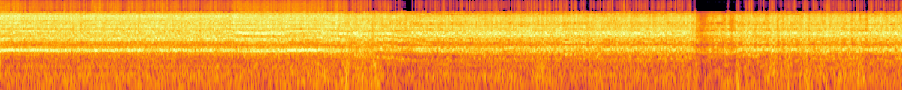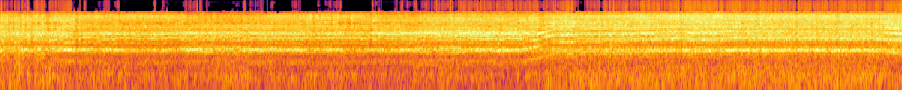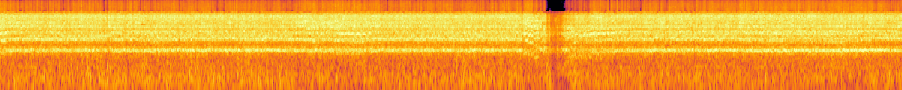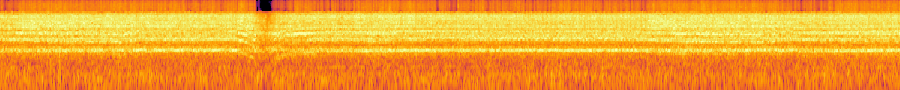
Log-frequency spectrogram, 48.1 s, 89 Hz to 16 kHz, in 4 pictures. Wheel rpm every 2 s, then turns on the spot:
230, 230, 170, 110, 90, 110, 120, 110, 110, 140, 210, 230, 230, 230, 220, 140, 220, 220, 220, 160, 210, 240, 220, 220.
none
